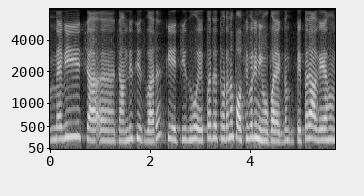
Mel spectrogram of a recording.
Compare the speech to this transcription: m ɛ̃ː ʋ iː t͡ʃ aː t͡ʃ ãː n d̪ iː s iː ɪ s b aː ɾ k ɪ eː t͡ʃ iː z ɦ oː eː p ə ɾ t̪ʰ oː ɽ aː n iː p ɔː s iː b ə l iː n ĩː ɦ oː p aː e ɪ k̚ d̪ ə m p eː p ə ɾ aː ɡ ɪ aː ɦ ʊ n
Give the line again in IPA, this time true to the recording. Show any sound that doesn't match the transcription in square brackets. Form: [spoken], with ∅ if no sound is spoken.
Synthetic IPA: m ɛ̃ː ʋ iː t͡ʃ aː t͡ʃ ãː n d̪ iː s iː ɪ s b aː ɾ k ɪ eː t͡ʃ iː z ɦ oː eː p ə ɾ t̪ʰ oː ɽ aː n [aː] p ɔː s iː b ə l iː n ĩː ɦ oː p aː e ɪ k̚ d̪ ə m p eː p ə ɾ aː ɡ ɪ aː ɦ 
